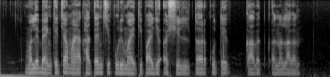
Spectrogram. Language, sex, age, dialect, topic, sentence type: Marathi, male, 18-24, Varhadi, banking, question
